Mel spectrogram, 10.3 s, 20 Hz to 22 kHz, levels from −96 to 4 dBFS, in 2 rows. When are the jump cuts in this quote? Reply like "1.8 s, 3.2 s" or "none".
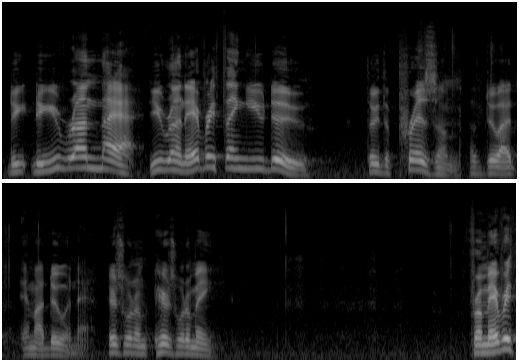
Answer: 1.4 s, 3.5 s, 4.6 s, 6.1 s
